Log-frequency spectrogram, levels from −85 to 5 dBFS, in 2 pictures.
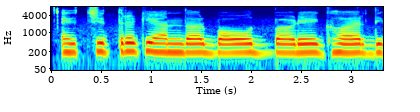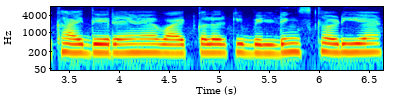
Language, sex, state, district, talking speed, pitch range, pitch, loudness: Hindi, female, Chhattisgarh, Raipur, 155 wpm, 185-195 Hz, 190 Hz, -13 LUFS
